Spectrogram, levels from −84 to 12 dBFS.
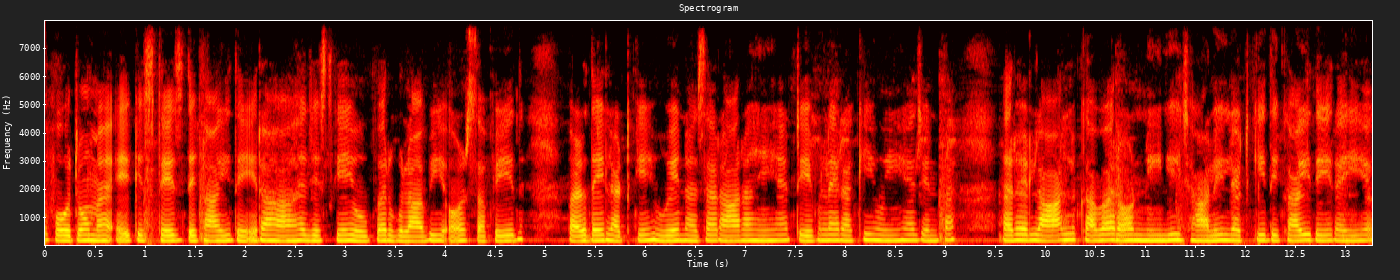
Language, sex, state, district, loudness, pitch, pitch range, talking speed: Hindi, female, Rajasthan, Churu, -15 LUFS, 190 Hz, 185-195 Hz, 165 wpm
